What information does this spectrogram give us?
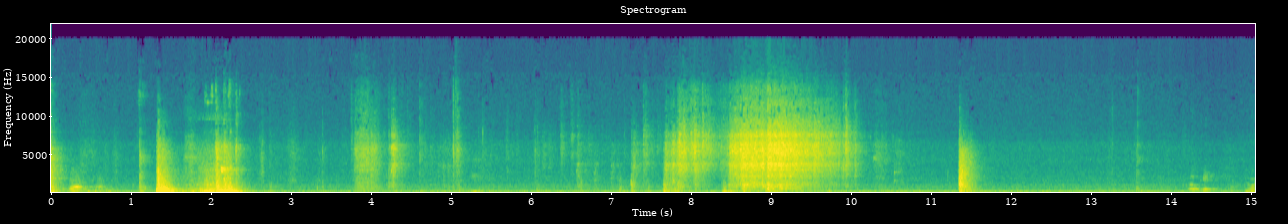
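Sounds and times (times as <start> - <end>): gravel poured into metal sieves: 7.3 - 10.2.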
